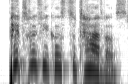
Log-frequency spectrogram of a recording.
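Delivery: high-pitched cry, contained in volume; crying out a spell. A narrator's reading. Hermine casting a spell at Neville, crying out. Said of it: "schrie sie".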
